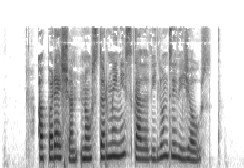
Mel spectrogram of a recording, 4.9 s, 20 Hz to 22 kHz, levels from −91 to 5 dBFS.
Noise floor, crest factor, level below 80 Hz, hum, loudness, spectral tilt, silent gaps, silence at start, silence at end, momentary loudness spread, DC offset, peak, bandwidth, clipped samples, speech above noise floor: -67 dBFS; 16 dB; -56 dBFS; none; -17 LUFS; -2.5 dB/octave; none; 0.75 s; 0.75 s; 9 LU; under 0.1%; 0 dBFS; 11.5 kHz; under 0.1%; 51 dB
